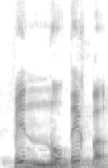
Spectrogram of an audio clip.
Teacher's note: Fin nutiq ya, fin kan karena nutqi kasrohnya pindah ke to, jadi fin nutiq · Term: cara waqaf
